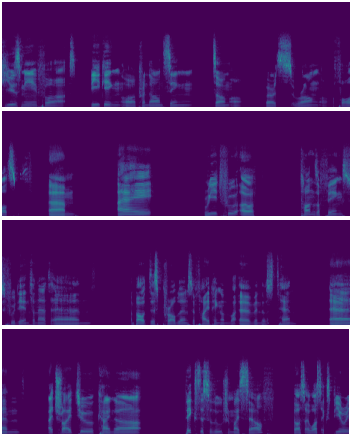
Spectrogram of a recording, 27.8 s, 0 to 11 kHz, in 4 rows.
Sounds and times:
Speech: 0:00.0 - 0:08.5, 0:09.3 - 0:10.0, 0:11.0 - 0:12.1, 0:12.9 - 0:15.8, 0:16.5 - 0:19.8, 0:20.5 - 0:23.7, 0:24.6 - 0:27.8.

